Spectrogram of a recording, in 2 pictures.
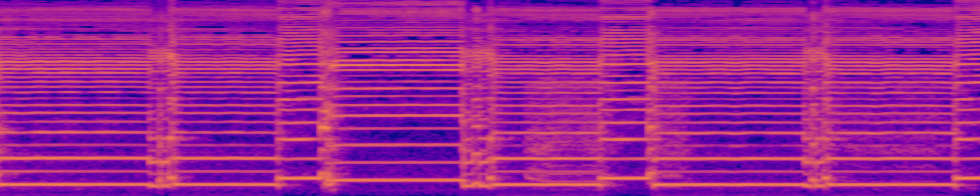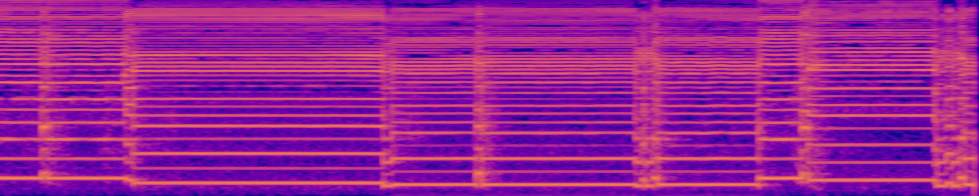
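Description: Highland bagpipe practice chanter playing the taorluath breabach variation of a piobaireachd in 'down' timing: one continuous reedy melody of held notes broken by quick grace-note flicks, with no drones.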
